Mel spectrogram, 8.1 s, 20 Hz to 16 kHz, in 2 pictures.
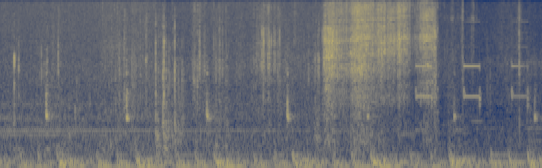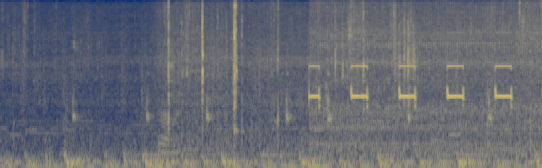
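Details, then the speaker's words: An adult man in cardiac arrest at a golf course, treated by an air ambulance team during intubation: rhythmic mechanical thumping at about 100 a minute from a mechanical chest compression device, with monitor beeps and music. "the team carry a cutting-edge piece of kit that gives mechanical chest compressions and now it's the only thing keeping the patient alive during cardiac arrest"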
